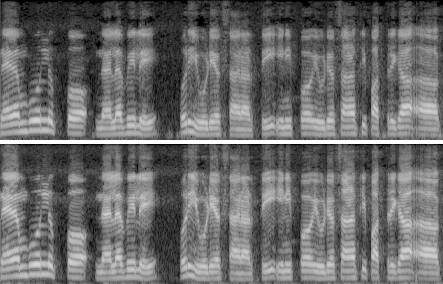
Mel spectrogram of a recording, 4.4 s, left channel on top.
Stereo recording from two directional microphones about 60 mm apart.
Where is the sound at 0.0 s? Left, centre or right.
Centre.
